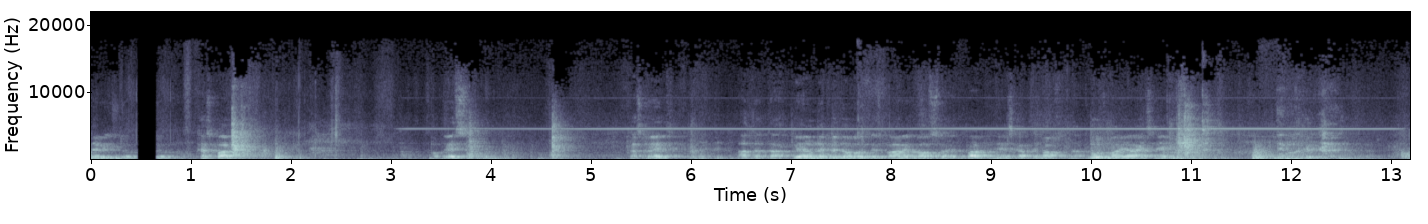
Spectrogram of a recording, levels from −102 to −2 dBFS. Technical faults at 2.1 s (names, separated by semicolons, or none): none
